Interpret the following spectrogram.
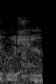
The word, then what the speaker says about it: Husch: But we say Husch, but if you say Husch, you guys sell for retailers, right?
